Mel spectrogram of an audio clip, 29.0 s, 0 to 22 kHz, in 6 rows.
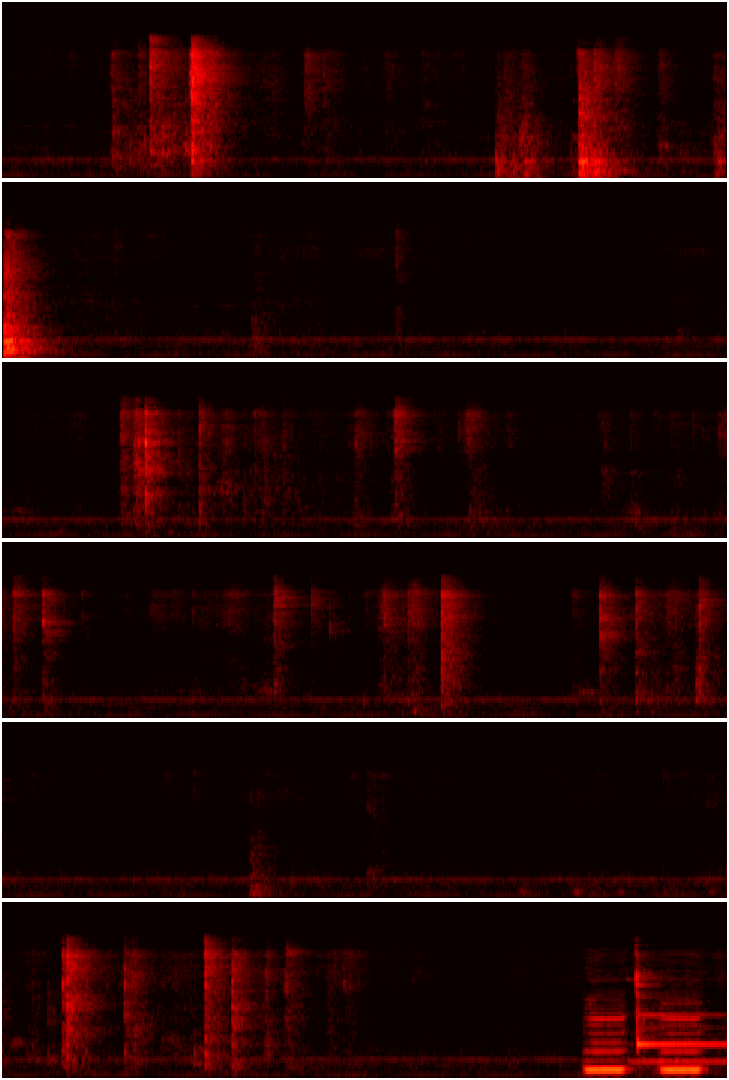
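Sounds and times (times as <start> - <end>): plastic gloves crinkling: 10.0 - 17.5
faint steady hum: 26.2 - 29.0.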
